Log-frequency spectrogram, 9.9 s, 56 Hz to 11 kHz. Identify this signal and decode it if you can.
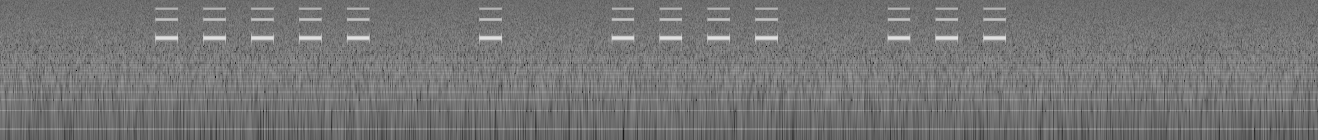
Beep code, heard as a piezo beeper, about 2600 Hz. 5-1-4-3.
